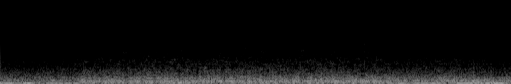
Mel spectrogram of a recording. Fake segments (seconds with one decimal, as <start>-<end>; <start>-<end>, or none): 0.8-3.9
